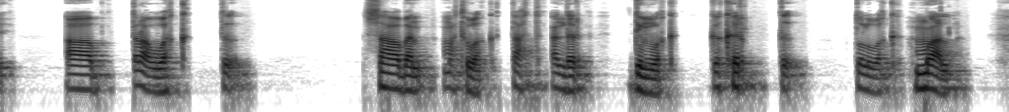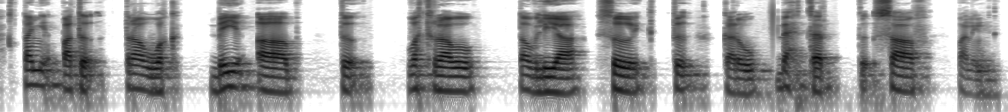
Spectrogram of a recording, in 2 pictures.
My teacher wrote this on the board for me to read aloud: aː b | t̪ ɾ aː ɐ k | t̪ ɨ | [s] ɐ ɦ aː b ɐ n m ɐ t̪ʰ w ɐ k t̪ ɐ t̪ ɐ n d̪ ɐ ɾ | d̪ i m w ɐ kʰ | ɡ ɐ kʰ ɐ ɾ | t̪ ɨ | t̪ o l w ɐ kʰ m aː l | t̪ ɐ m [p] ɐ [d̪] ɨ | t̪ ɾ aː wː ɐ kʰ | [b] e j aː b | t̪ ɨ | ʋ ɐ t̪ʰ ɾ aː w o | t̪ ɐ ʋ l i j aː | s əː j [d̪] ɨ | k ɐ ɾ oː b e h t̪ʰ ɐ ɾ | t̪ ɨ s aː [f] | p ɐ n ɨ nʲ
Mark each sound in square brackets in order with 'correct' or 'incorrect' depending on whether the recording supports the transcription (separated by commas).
correct, correct, incorrect, correct, incorrect, correct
